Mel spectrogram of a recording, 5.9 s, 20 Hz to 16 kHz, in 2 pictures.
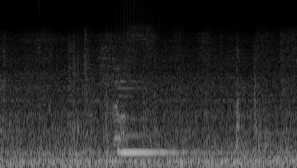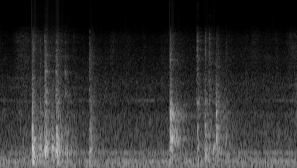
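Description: Tobu 70000-series electric train standing at a platform, its equipment giving a steady low hum, with a short tone about a second in and two clusters of sharp knocks in the second half.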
